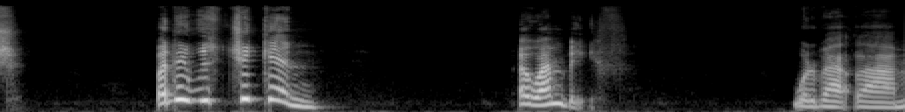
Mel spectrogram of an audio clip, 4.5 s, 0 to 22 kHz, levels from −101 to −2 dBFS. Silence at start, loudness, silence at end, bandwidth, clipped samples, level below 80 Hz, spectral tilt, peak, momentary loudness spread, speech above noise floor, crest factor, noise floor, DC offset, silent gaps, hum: 0 s; -25 LUFS; 0 s; 16 kHz; under 0.1%; -78 dBFS; -4.5 dB/octave; -8 dBFS; 15 LU; 56 dB; 20 dB; -82 dBFS; under 0.1%; none; none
